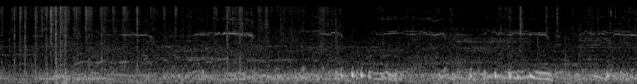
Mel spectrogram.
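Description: Small-headed pigeons coo in soft, repeated low calls close by, with faint background noise and no speech.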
